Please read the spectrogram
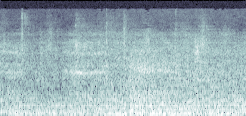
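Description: Steady background noise of a large exhibition hall: a low rumble with faint, distant voices.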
